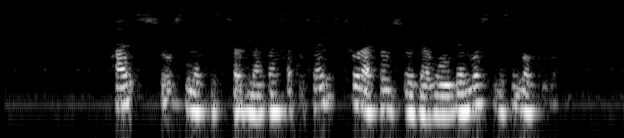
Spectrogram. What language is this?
Georgian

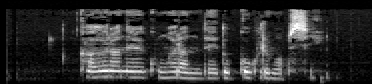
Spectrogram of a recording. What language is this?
Korean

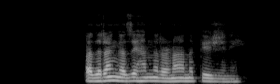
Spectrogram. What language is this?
Pashto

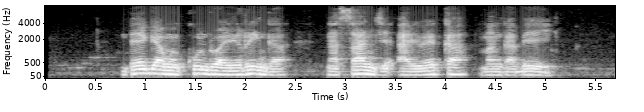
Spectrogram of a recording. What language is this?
Swahili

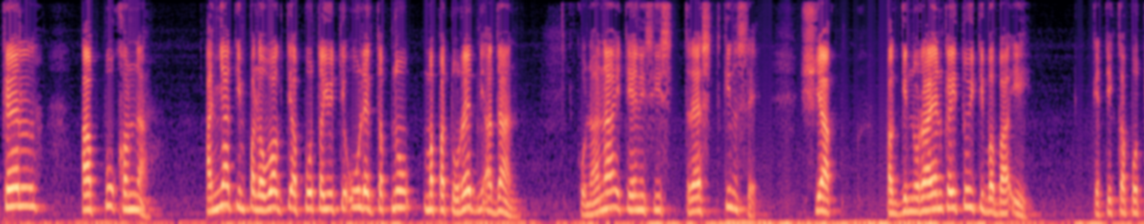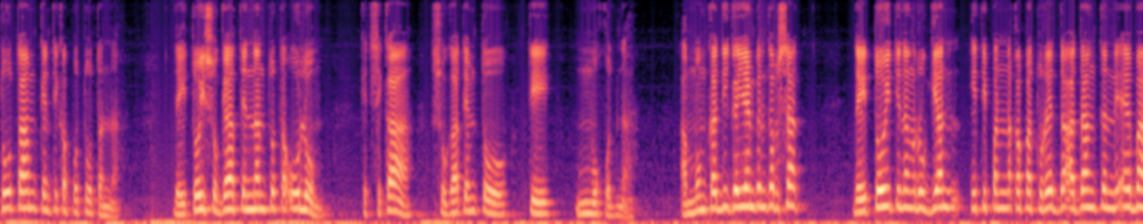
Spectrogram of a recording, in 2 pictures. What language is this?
Filipino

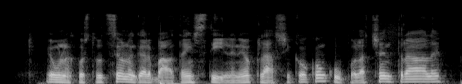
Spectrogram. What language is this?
Italian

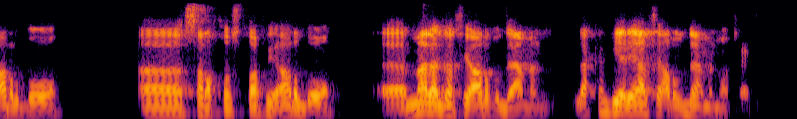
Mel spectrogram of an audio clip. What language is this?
Arabic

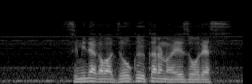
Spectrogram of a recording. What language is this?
Japanese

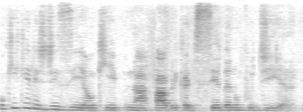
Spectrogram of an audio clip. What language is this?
Portuguese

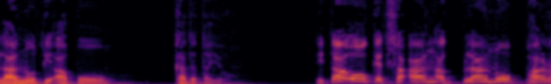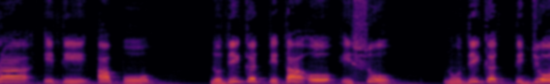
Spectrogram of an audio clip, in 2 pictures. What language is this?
Filipino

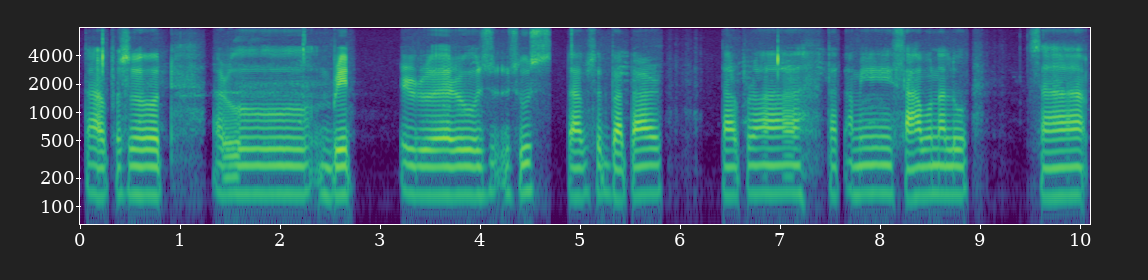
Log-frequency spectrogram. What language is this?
Assamese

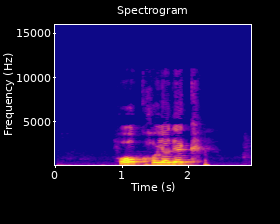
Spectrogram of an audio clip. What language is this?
Domaaki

